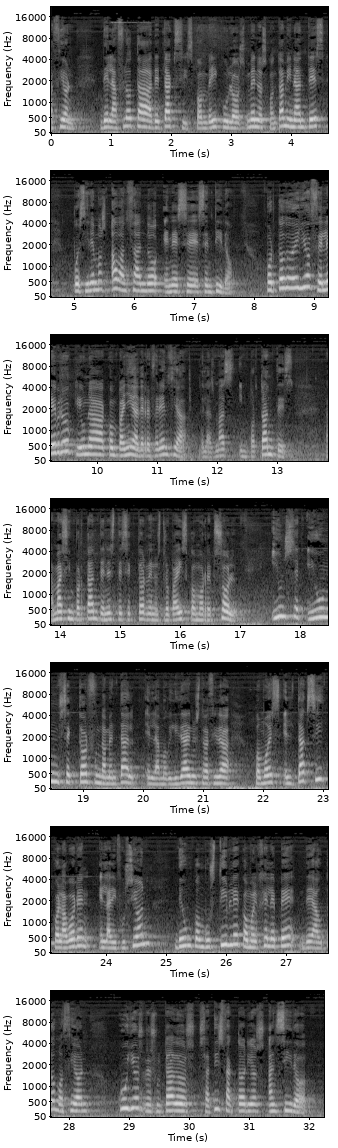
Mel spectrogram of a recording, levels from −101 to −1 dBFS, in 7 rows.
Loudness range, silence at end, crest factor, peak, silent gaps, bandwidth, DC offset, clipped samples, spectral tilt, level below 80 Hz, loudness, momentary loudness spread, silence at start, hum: 4 LU; 0 s; 16 dB; -10 dBFS; none; 17 kHz; under 0.1%; under 0.1%; -5.5 dB/octave; -44 dBFS; -26 LUFS; 11 LU; 0 s; none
